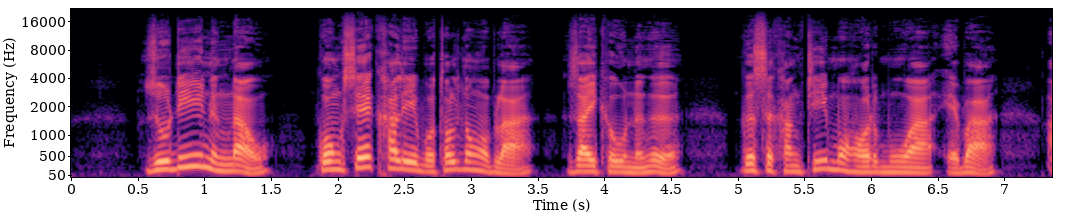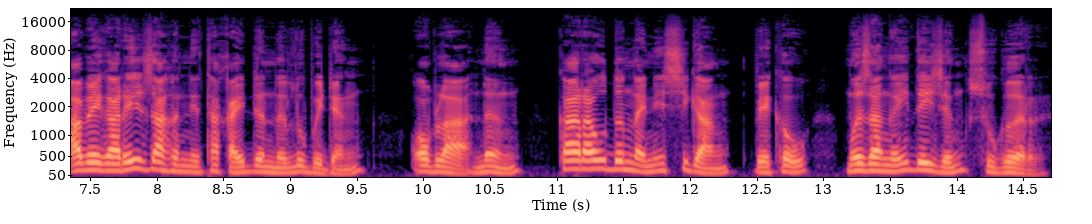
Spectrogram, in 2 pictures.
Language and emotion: Bodo, neutral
